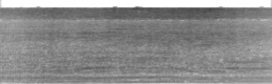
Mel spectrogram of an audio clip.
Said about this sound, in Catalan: Em va fer pujar una moto de gran cilindrada.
